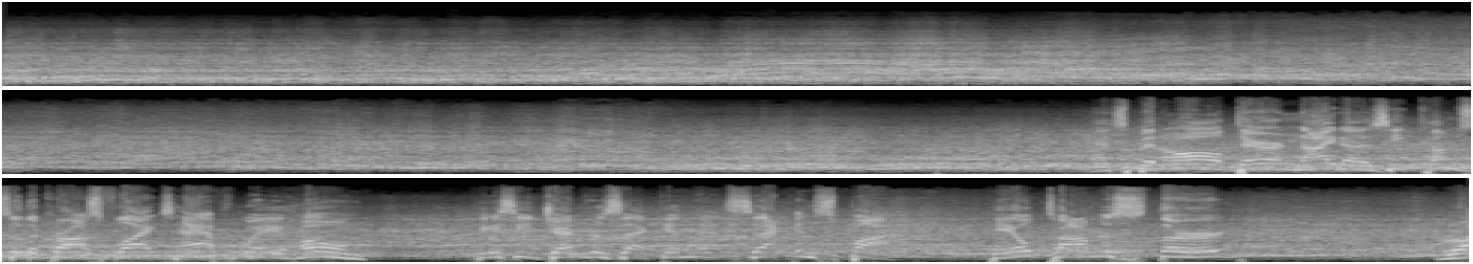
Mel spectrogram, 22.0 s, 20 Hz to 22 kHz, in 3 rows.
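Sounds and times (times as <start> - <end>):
racing car engines: 0.0 - 22.0.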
